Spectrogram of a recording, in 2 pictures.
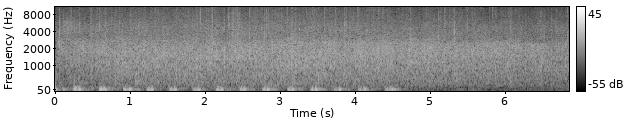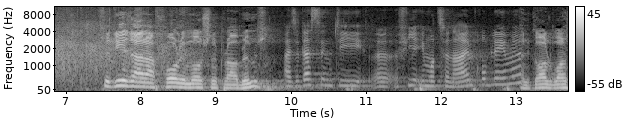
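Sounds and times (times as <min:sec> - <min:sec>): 
audience applause: 0:00.0 - 0:08.7
speech: 0:07.5 - 0:13.6.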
